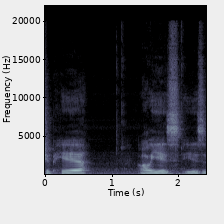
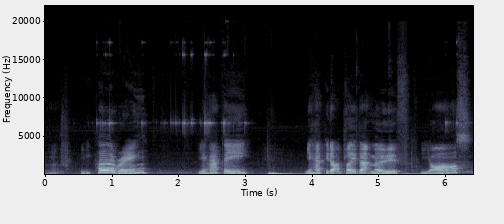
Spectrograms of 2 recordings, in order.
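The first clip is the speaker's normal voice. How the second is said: cooing pet talk; 7 semitones higher, 3 dB louder, slower than usual. Real, not acted. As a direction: ask the cat sweetly if it's happy. Talking to purring cat.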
